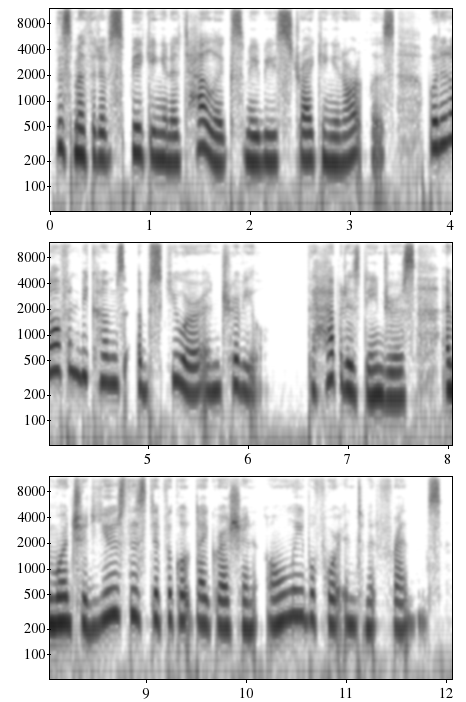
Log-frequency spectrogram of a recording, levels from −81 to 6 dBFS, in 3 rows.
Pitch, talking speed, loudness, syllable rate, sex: 235 Hz, 165 wpm, -19 LUFS, 5.6 syllables/s, female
